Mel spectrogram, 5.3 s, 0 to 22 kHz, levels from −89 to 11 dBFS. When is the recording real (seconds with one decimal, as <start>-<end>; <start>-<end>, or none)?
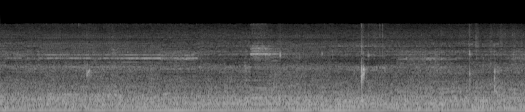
0.4-1.6; 2.7-3.3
